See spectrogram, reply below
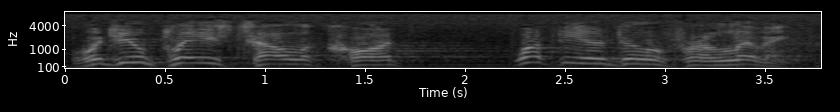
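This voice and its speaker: An actor playing a relentless, accusing prosecutor in a radio drama, speaking formally and pressing hard. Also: male voice, high-pitched, expressive, normal speed. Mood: stern, accusing. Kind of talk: 1970s radio drama acting. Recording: muffled echoing old radio, hiss and hum.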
